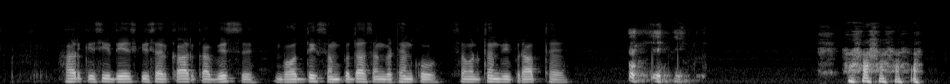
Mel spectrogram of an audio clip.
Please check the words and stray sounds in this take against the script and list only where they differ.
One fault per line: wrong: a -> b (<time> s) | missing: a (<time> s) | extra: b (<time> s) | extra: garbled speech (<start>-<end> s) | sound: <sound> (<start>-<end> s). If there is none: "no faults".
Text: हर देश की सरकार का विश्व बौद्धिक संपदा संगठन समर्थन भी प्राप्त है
extra: किसी (0.8 s)
extra: को (4.1 s)
sound: laugh (6.3-7.1 s)
sound: laugh (8.2-9.2 s)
